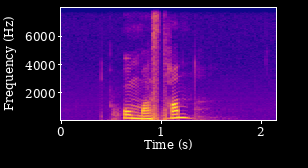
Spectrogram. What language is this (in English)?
Norwegian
